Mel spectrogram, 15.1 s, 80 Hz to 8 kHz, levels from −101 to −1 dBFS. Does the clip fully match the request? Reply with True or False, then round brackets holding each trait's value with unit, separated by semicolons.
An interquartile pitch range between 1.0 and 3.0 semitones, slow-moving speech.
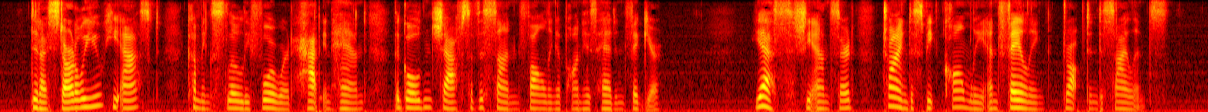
False (2.6 semitones; 145 wpm)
